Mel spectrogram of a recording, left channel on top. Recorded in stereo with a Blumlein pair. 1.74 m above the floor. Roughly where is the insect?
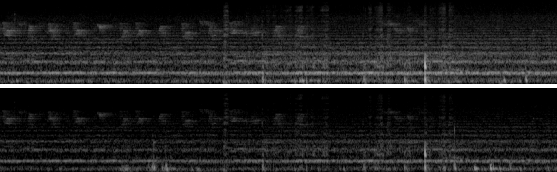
Ahead left.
